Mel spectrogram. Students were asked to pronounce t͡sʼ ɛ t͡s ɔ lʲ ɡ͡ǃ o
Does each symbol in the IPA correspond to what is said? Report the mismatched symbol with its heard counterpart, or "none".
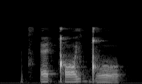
t͡s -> ǃ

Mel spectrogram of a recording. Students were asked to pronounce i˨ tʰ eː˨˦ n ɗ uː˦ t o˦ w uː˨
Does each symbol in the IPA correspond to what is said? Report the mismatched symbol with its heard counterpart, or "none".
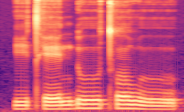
t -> tʰ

